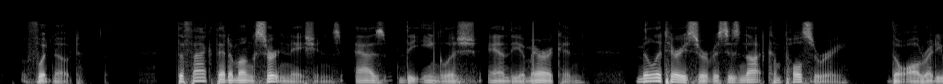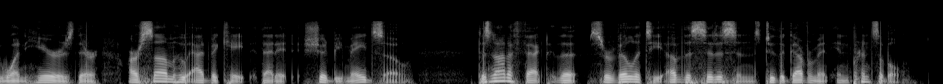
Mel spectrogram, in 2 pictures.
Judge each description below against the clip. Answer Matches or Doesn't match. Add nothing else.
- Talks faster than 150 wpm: Doesn't match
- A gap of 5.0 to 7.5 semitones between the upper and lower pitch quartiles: Matches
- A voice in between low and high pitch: Doesn't match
